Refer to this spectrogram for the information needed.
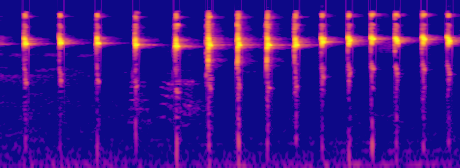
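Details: Lovebird, a lure to stir rival lovebirds into calling: crisp piercing chirps that speed up from about three to four a second, fourteen in all, over a faint low hum.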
